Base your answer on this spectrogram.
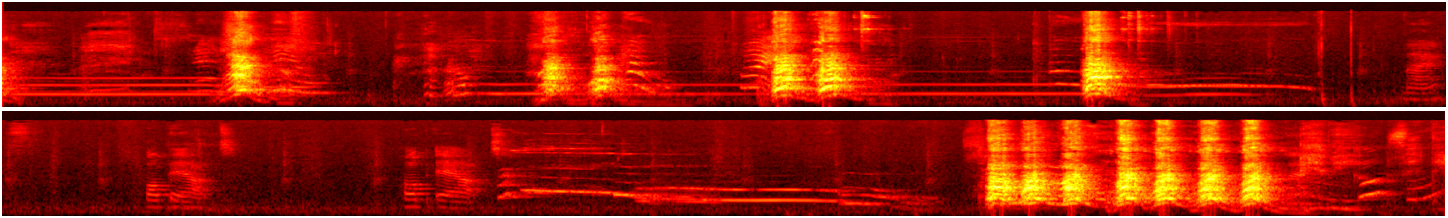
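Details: A husky howls at the television, giving sliding, falling howls and short harsh yips over steady electronic tones and TV sound, with a German Shepherd present.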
